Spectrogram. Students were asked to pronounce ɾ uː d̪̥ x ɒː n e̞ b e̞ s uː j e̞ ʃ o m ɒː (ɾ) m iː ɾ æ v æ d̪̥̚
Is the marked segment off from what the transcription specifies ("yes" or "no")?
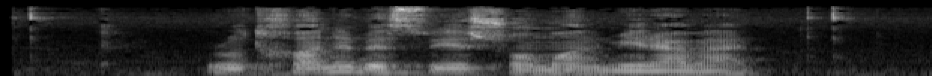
yes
